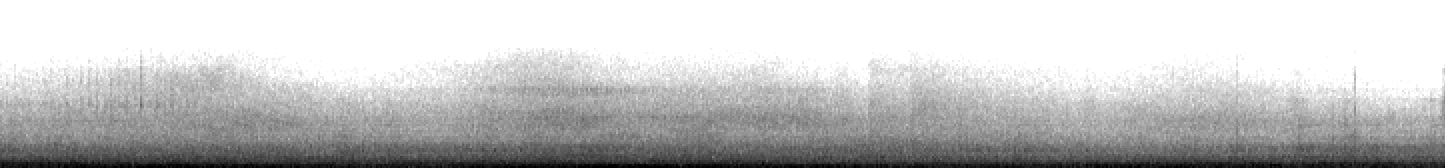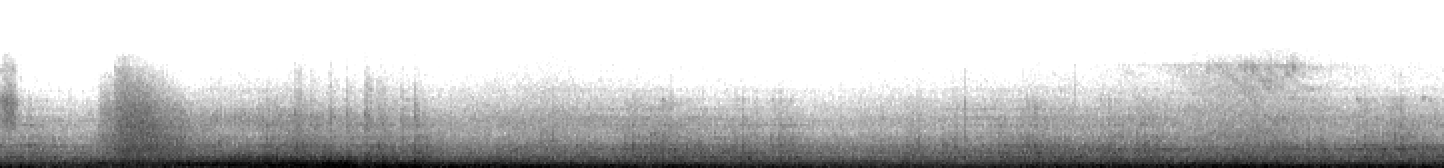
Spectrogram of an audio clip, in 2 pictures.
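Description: NJ Transit Arrow III electric multiple-unit cars rolling past close by: a steady rumble of wheels on the rails with a low hum under it in the first half. About halfway through there is a brief high-pitched hiss.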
